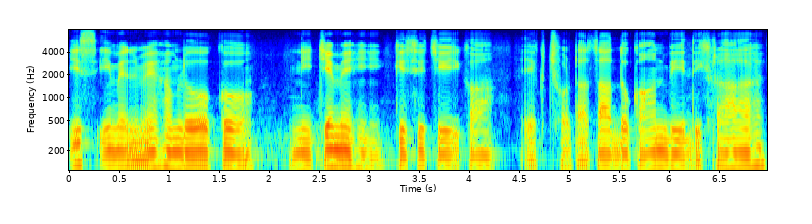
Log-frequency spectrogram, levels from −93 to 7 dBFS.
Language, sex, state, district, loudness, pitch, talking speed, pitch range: Hindi, male, Jharkhand, Ranchi, -22 LUFS, 95 Hz, 170 wpm, 95-100 Hz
